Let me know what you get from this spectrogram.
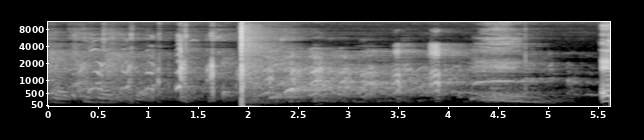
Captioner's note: laughs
